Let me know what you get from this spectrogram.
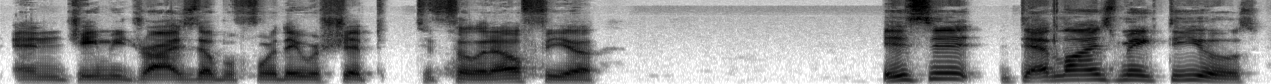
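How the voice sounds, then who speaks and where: Male podcast interviewer, average pitch, casual sports chat, very dry room sound. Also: no room sound. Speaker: podcast host.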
